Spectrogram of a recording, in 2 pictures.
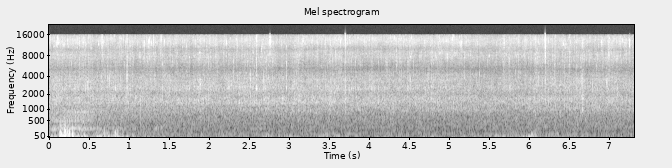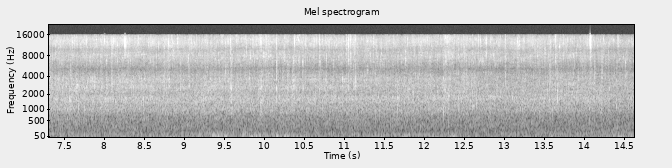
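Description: Bacon, sausage patties and frozen hash browns frying on a Blackstone flat-top griddle over low heat: a steady soft sizzle with fine crackles. A brief low thump right at the start.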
